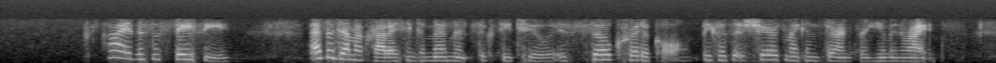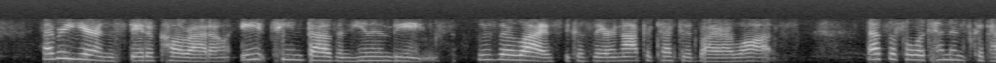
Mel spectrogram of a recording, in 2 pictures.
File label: robocall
